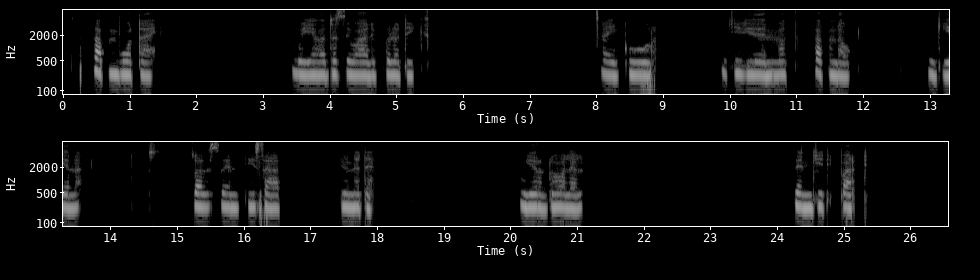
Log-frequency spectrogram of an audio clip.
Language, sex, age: Wolof, female, 25-35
